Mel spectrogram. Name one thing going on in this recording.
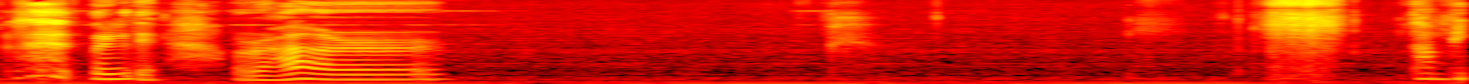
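A young woman speaks close to the microphone, drawing out some words in a sing-song way.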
